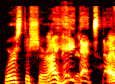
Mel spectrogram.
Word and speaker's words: Worcestershire: It's like that Worcestershire sauce. Worcester. Right. Worcestershire. There it is. Worcestershire, yeah. Worcestershire.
